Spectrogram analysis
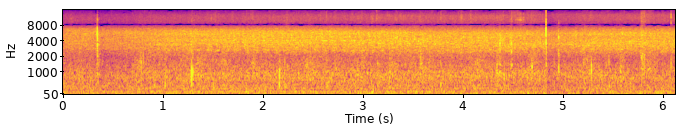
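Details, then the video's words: Cicadas buzzing in the woods during a walk with Lulu: a steady, dense high-pitched hiss drones without a break, with occasional soft footsteps and small ticks over it. "Listening to the Cicadas"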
